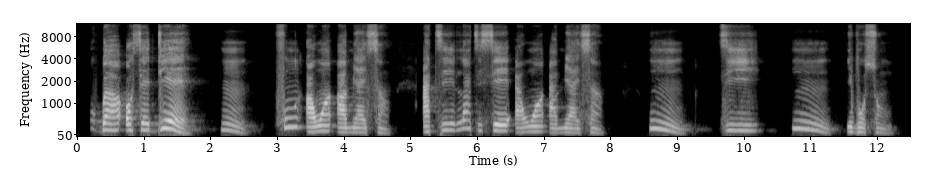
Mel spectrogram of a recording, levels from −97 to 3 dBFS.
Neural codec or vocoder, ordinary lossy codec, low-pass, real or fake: none; none; none; real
